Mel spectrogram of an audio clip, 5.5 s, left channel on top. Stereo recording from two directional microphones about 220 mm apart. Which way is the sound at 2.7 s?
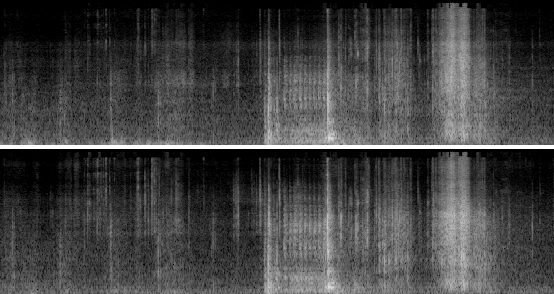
55° right (ahead or behind).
